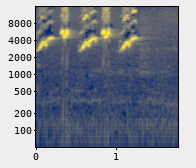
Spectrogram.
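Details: Cinereous tit in fighter song aimed at making other birds reply: a brief burst of high, thin slurred notes alternating with sharper upper notes, three quick pairs.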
